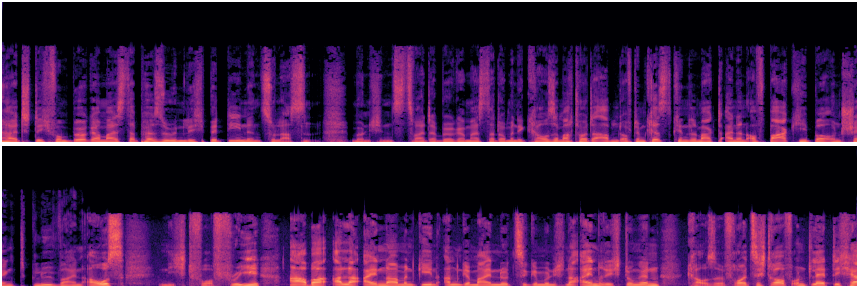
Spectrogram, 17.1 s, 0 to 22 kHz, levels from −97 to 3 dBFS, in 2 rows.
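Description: At 9.36 s the speech abruptly turns duller, with nothing above 11.4 kHz, a level shift of about 5 dB and a faint new noise floor, until the end. There is no gap at the change, which is likely an input switched to a poorer device.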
